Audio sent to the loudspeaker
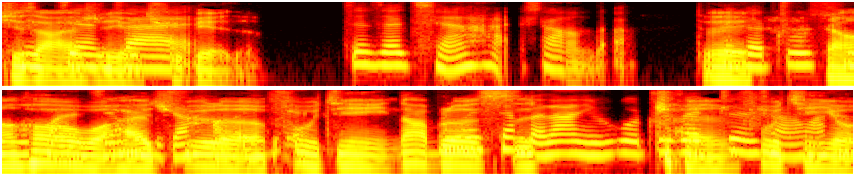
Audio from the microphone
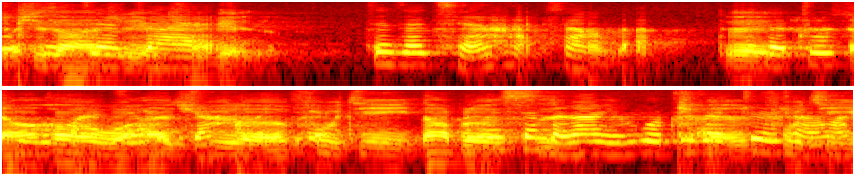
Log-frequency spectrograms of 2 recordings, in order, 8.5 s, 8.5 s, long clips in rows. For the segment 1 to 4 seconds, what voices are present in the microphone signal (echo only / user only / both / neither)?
echo only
